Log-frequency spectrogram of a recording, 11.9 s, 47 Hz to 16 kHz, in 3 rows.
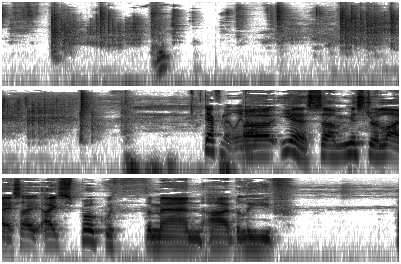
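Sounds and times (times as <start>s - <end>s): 
dice being shaken and tumbling across a surface: 0.0s - 5.4s
speech: 1.6s - 1.9s, 6.0s - 10.8s.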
